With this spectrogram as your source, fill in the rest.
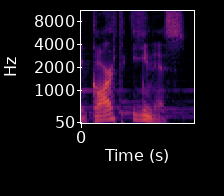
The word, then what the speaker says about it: Garth Ennis: The Boys is an adaptation of the comic book of the same name by Garth Ennis. Yes, that's how you pronounce his name, don't look it up.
